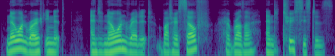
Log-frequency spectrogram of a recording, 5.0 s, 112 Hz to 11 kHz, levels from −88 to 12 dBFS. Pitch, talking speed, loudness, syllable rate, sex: 165 Hz, 205 wpm, -19 LUFS, 5.5 syllables/s, female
